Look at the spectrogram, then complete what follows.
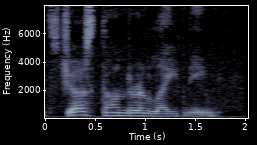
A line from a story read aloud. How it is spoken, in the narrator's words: murmured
